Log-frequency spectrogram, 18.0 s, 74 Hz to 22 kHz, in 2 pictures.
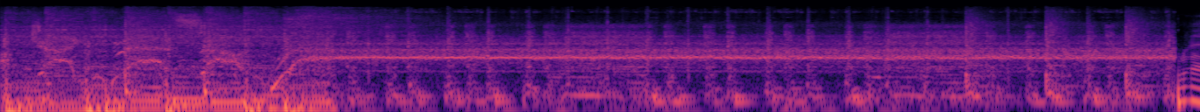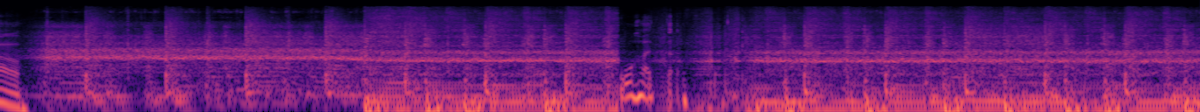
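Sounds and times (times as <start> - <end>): heavy rock band playing: 0.0 - 18.0
man screaming high note: 0.2 - 13.7, 14.6 - 18.0.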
